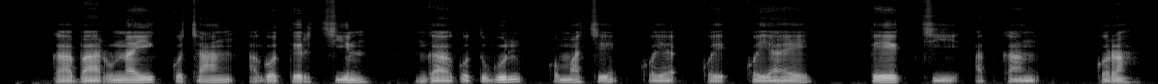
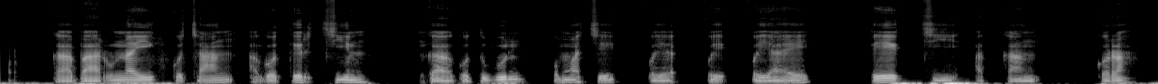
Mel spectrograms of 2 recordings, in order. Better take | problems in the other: first | noise reduction (neural mask model Resemble Enhance denoiser)

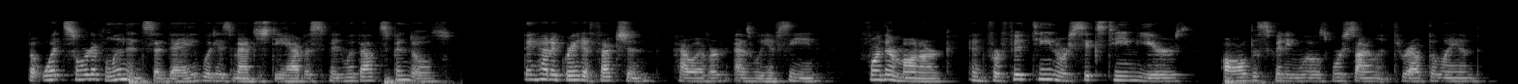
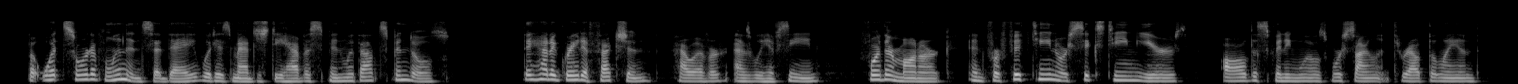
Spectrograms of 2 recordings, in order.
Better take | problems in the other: second | background sound (Cupboard open or close); 9 dB below the speech // room echo; dies away in 0.2 s

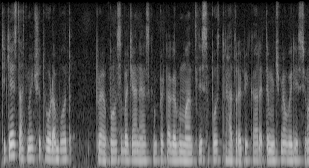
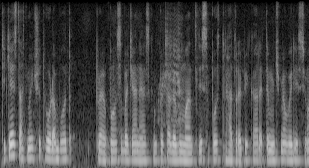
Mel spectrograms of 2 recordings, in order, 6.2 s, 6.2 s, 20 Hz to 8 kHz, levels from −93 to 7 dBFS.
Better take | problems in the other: first | background sound (Meow); 17 dB below the speech

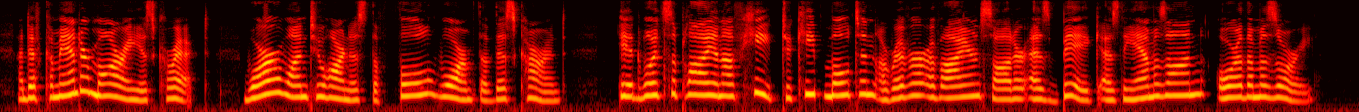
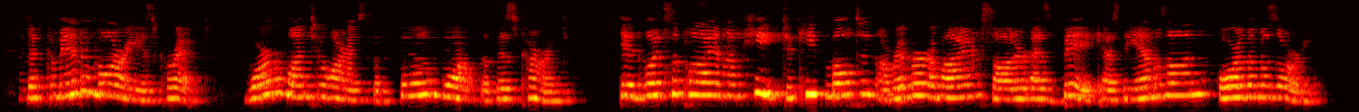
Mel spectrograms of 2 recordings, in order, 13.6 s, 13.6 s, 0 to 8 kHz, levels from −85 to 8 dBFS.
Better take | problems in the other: first | noise reduction (neural mask model DeepFilterNet 3)

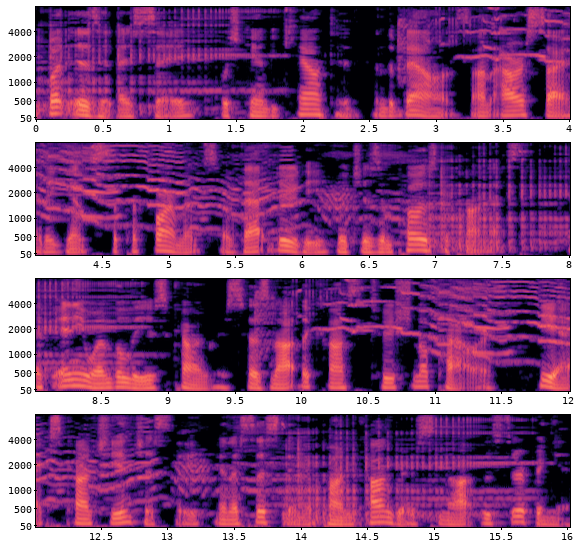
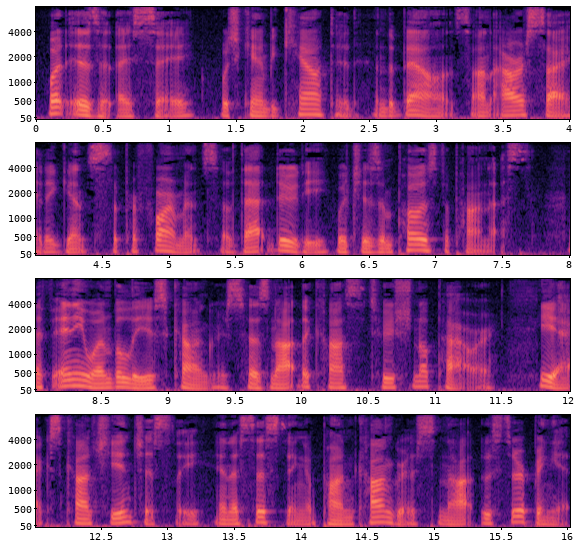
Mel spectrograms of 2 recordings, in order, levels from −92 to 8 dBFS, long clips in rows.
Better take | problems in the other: second | noise reduction (classical method Wiener filter)

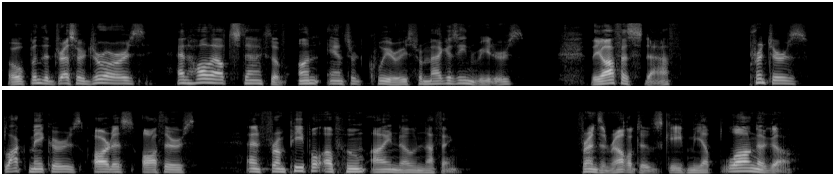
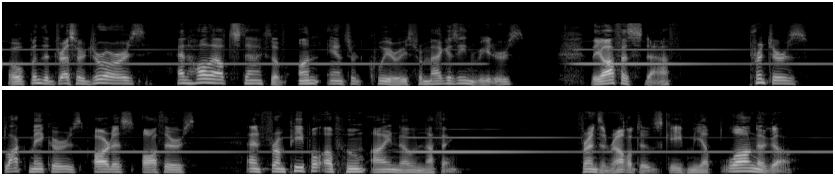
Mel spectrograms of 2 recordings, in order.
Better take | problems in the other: first | background sound (Wind instrument, woodwind instrument); 13 dB below the speech

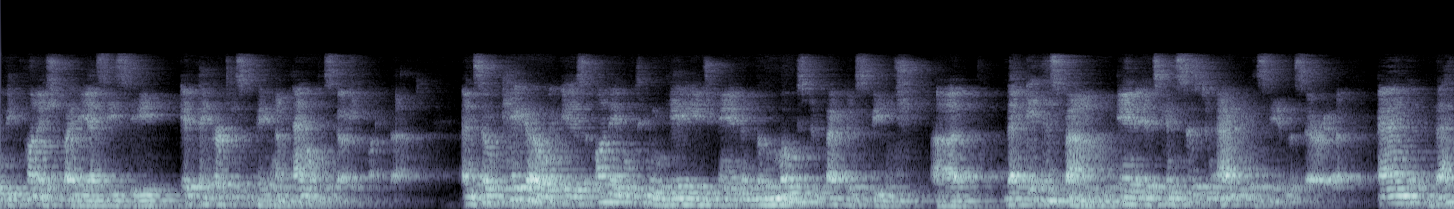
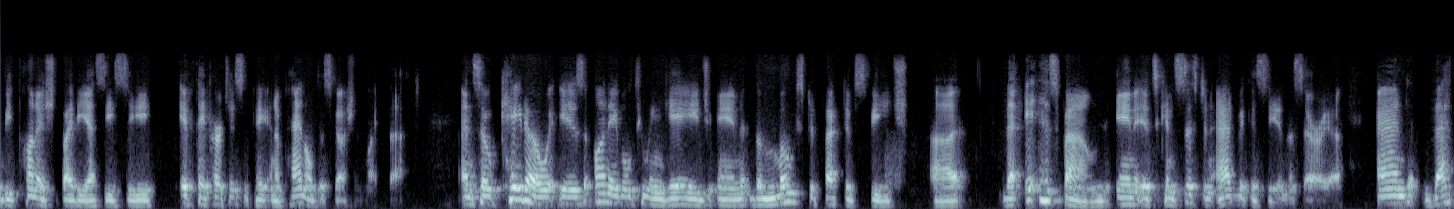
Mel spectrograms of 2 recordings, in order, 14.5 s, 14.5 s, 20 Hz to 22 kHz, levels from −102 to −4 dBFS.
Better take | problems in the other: second | room echo; dies away in 1.2 s

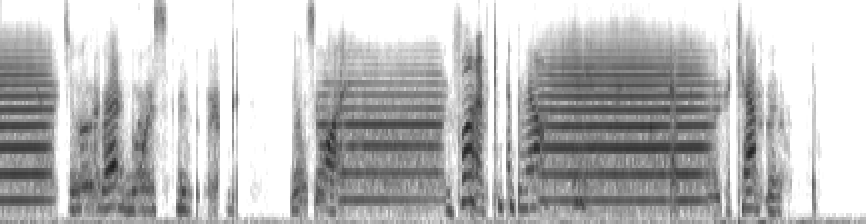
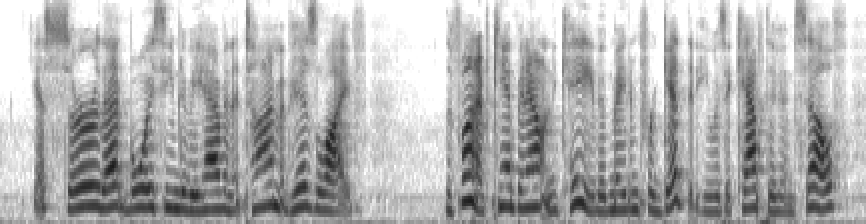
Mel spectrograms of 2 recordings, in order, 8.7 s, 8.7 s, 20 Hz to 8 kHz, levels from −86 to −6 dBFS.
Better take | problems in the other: second | noise reduction (neural diffusion model UNIVERSE++)

